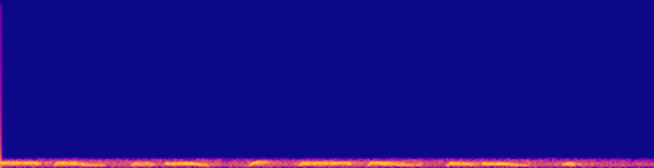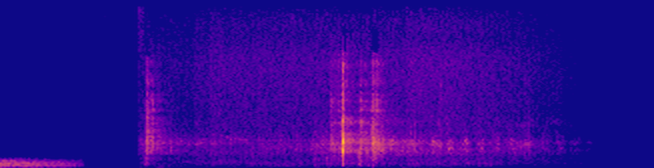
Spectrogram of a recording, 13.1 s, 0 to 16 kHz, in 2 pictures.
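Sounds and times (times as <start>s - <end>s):
common wood pigeon cooing in Russia: 0.0s - 6.1s, 8.6s - 12.4s
sharp click: 8.0s - 8.4s, 9.8s - 11.0s.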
